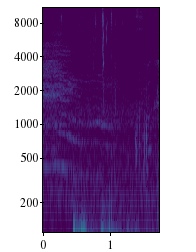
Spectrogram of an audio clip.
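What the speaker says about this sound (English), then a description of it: "I don't know if you guys can hear that crying." A cat cries indoors, a short plaintive vocalization heard faintly and at a distance, with low thumping room noise beneath it.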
